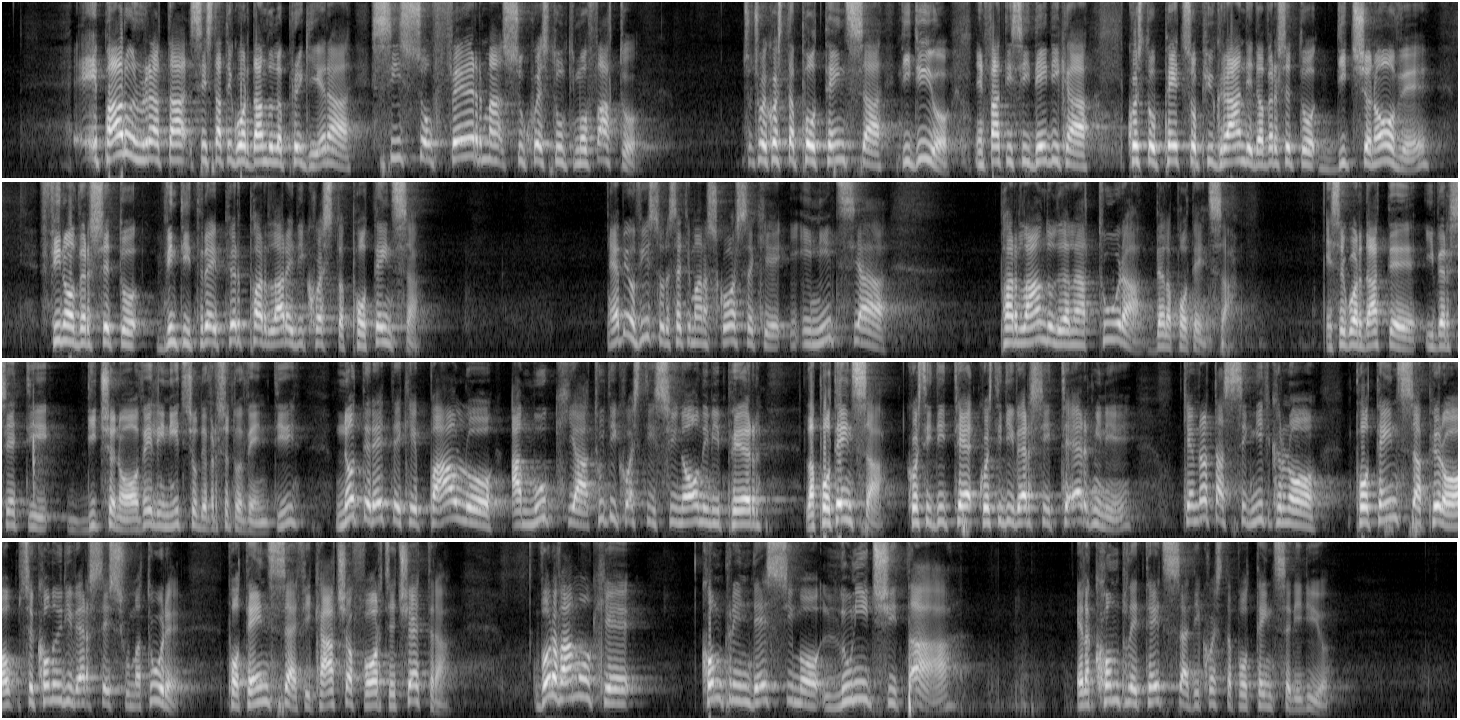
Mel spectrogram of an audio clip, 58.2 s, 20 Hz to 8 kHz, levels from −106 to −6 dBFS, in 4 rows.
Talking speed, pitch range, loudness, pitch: 105 wpm, 195-320 Hz, -28 LUFS, 220 Hz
